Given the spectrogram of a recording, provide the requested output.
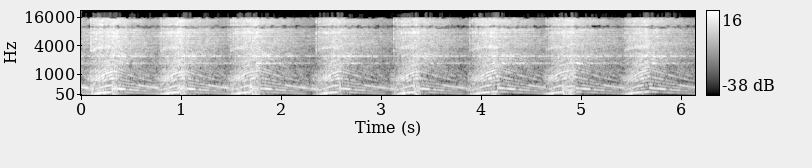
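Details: Chainsaw that would not take load or restart after running. After setting H and L screws fully in, then out three turns, about eight quick blips in six seconds rise cleanly to high revs and drop smoothly: normal throttle response.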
